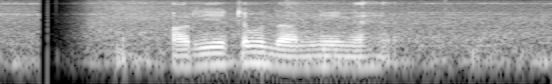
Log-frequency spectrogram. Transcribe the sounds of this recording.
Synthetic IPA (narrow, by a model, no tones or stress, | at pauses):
haɾijəʈəməd̪anːeːnæɦæ̰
